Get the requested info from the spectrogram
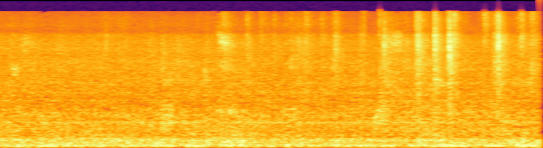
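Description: Cabin noise aboard a moving Wright GB Kite Hydroliner hydrogen fuel-cell bus: a steady low rumble from the road and running gear. Sharp rattles and clicks from the body and fittings come in clusters, mostly in the second half.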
